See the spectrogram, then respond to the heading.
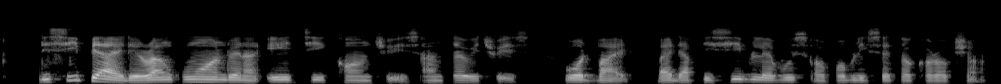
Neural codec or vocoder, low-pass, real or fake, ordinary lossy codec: none; 5.4 kHz; real; AAC, 48 kbps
